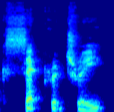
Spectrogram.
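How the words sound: The word is said with three syllables. "we would pronounce as three syllables"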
